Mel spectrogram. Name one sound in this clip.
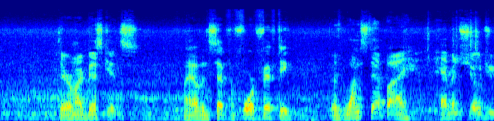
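An oven's control panel beeps as buttons are pressed.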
